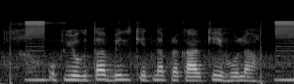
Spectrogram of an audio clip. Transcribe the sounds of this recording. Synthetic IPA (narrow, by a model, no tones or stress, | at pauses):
ʊpjoːɡt̪abɪlkɪt̪napɾɐkaːɾkeɦoːlaː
